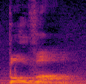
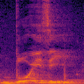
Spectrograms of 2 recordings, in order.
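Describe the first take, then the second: First: It is said with a French pronunciation. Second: It is said with the English pronunciation. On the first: How the original French word sounds. "or in French, it's" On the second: How locals really say it. "it's actually just pronounced"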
